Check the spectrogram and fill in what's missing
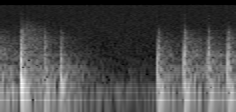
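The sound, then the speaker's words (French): Knocking on a door: three sharp raps, a brief pause, then four more in a steady rhythm, fairly loud with no voices. “On frappe à la porte.”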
